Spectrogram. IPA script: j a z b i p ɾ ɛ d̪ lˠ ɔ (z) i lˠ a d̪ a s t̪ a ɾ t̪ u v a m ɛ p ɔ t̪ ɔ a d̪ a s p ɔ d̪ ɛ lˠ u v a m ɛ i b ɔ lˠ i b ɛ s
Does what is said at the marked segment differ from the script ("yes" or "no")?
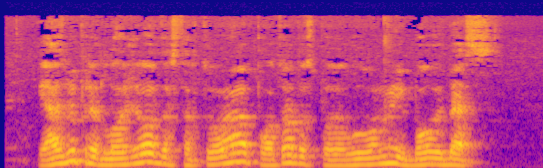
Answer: yes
